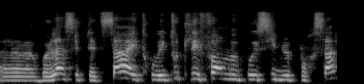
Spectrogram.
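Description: A woman speaks with ordinary pitch variation. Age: 50s. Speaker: helping professional. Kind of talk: interview. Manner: halting.

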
